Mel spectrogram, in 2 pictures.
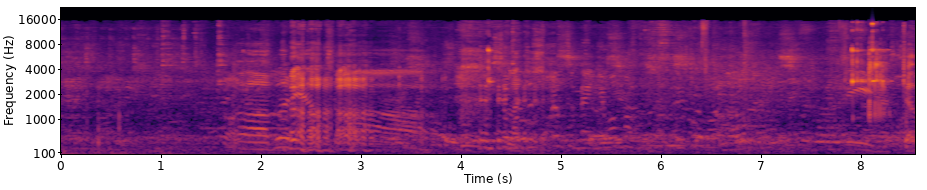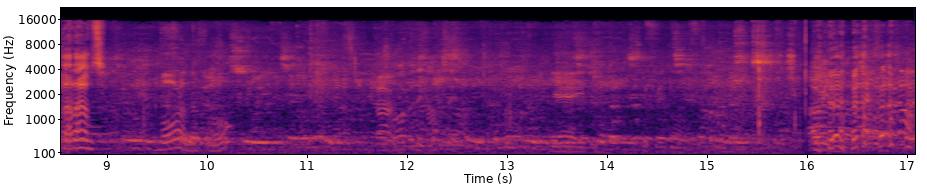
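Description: Several men chat and laugh together.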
